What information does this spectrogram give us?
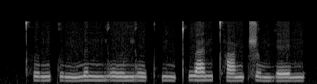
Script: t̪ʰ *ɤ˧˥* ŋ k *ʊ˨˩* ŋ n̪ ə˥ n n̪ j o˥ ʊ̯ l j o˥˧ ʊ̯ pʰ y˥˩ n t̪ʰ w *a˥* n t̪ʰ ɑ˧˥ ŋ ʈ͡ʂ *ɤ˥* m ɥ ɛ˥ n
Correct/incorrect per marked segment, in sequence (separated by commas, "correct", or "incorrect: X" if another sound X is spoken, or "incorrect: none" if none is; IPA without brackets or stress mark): correct, correct, correct, incorrect: ɤ˧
